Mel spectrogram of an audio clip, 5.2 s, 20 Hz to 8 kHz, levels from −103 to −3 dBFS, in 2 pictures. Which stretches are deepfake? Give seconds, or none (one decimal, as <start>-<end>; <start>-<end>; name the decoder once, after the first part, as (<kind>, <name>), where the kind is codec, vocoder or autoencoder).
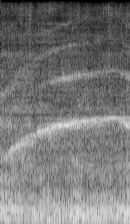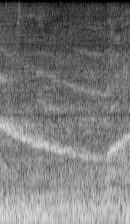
0.0-5.2 (vocoder, HiFi-GAN)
